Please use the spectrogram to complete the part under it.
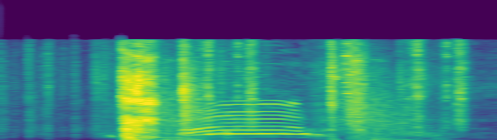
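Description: A dog yelps sharply.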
